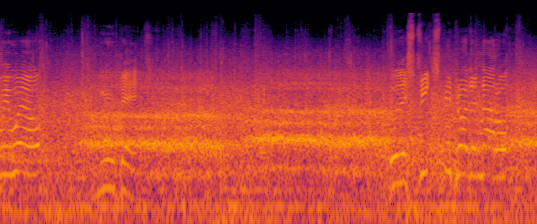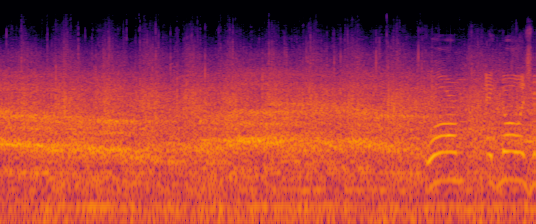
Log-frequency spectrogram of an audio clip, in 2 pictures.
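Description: A large crowd sings loudly in an open stadium.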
